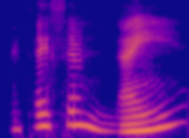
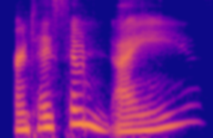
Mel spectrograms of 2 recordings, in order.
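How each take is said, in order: First: Softer teasing. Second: Teasing singsong. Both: Real, not acted. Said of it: "repeated teasing".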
